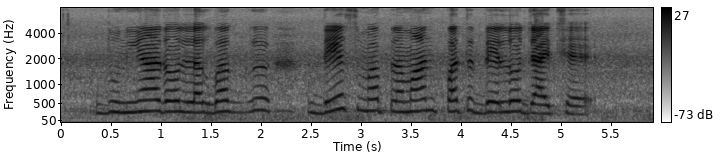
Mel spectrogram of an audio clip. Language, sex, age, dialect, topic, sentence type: Maithili, female, 60-100, Angika, banking, statement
